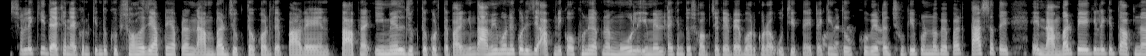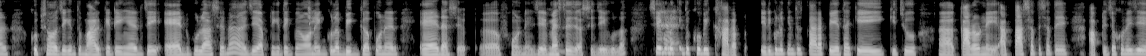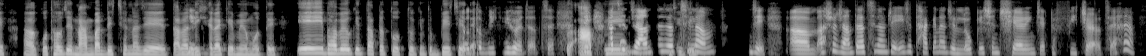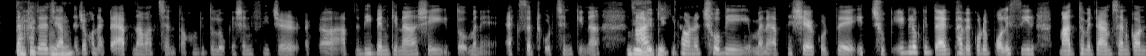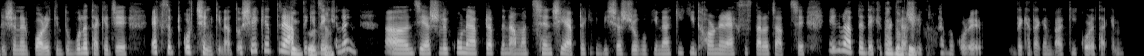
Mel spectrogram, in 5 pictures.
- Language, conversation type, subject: Bengali, podcast, অনলাইনে ব্যক্তিগত তথ্য রাখলে আপনি কীভাবে আপনার গোপনীয়তা রক্ষা করেন?
- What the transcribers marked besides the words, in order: unintelligible speech; other background noise; in English: "টার্মস অ্যান্ড কন্ডিশন"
